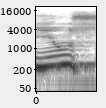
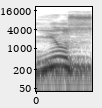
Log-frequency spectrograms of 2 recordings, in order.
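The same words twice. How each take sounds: First: ইউস said wrong, pitched up; the mistaken ইউস pupils should avoid; showing the wrong ইউস. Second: ইউস said correctly, level and plain; the proper ইউস to copy; right way. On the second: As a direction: correct ইউস after the mistake. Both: Shown as a demonstration. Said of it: "এরকম হবে না".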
